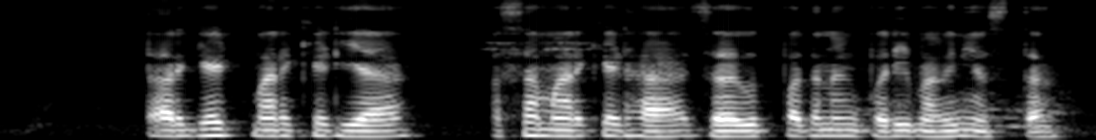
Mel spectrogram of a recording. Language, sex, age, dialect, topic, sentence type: Marathi, male, 25-30, Southern Konkan, banking, statement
